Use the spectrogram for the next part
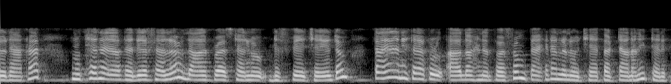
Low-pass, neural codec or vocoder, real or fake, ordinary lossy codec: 5.4 kHz; autoencoder, 22.05 kHz, a latent of 192 numbers a frame, VITS, trained on one speaker; fake; none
